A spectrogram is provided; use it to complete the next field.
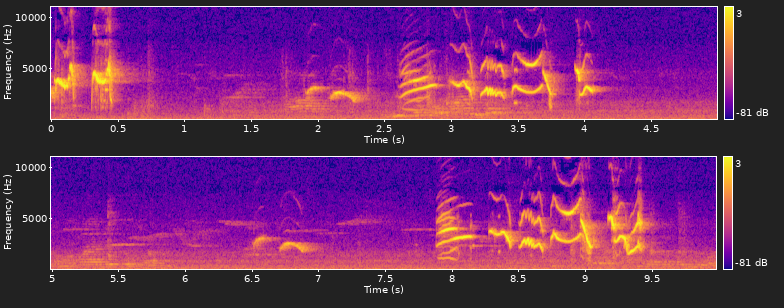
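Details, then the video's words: Oriental magpie-robin singing in daily voice practice: loud, varied whistled phrases with rapid rising and falling notes, delivered in bursts at the start, around three to four seconds and near the end, separated by quiet pauses. "Chòe Than Vẩy Cá Hót Giọng Siêu Hay-Luyện Giọng Chòe Than Hót Hay Mỗi Ngày-Suara Burung Kacer Gacor"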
